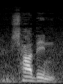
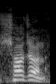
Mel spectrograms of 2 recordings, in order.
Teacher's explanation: শব্দের শুরুতে বফলা যুক্ত হলে বফলা উচ্চারণ হয় না।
